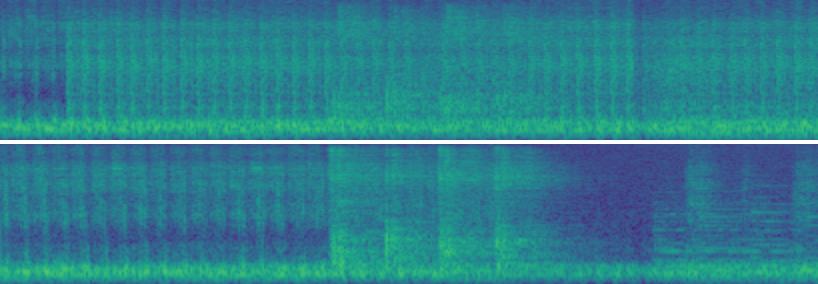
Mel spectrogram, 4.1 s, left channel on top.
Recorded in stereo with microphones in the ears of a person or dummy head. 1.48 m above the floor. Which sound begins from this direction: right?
Running footsteps, at 1.6 s.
